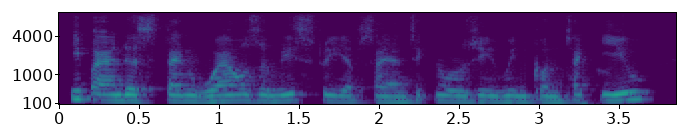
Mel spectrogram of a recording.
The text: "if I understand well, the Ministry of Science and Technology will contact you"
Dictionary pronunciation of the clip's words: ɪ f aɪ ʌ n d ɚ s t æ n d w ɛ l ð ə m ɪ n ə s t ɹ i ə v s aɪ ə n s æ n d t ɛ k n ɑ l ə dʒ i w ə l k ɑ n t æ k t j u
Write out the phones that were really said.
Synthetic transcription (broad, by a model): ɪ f aɪ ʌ n d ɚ s t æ n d w ɛ l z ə m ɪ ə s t ɹ i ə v s aɪ ə n s t ɛ k n ɑ l ə dʒ i w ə n k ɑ n t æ k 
